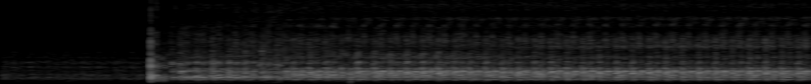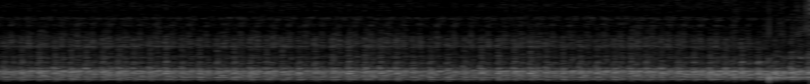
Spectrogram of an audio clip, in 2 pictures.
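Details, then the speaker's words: New motorcycle engine idling, said to be running perfectly with no abnormal noise, heard with a screwdriver against the case; steady even hum with light regular ticking about four per second; normal idle. "para você ver que ele está em perfeito funcionamento esse motor não tem barulho nenhum não tem barulho"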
